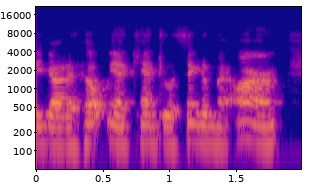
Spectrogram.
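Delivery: ordinary delivery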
